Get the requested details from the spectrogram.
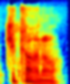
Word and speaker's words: Chicano: Chicano. My bad. – Yes. Thank you. Thank you. You actually said that correctly.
